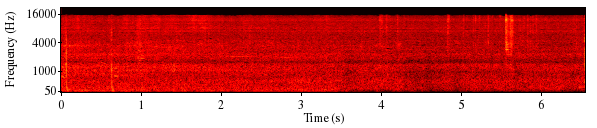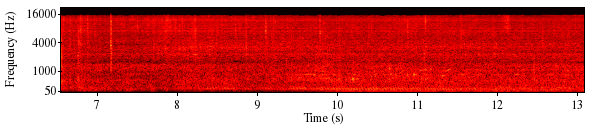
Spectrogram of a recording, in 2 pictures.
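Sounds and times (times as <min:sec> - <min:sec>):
water noise: 0:00.0 - 0:13.0
wind: 0:00.0 - 0:13.0
low motor drone: 0:08.7 - 0:13.0.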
